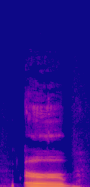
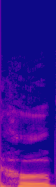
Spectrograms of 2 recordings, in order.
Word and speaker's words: herb: word herb in it herb you know uh i say you know i say herb sometimes because that's what the brits say yeah and that i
